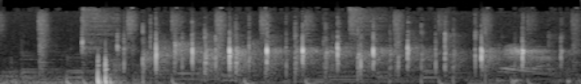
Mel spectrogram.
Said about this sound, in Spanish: Un aplauso.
